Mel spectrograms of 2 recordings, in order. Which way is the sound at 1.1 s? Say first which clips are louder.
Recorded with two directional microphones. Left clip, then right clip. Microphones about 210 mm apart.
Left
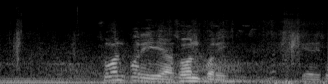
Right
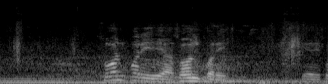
Left 1 dB; centre (ahead or behind).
